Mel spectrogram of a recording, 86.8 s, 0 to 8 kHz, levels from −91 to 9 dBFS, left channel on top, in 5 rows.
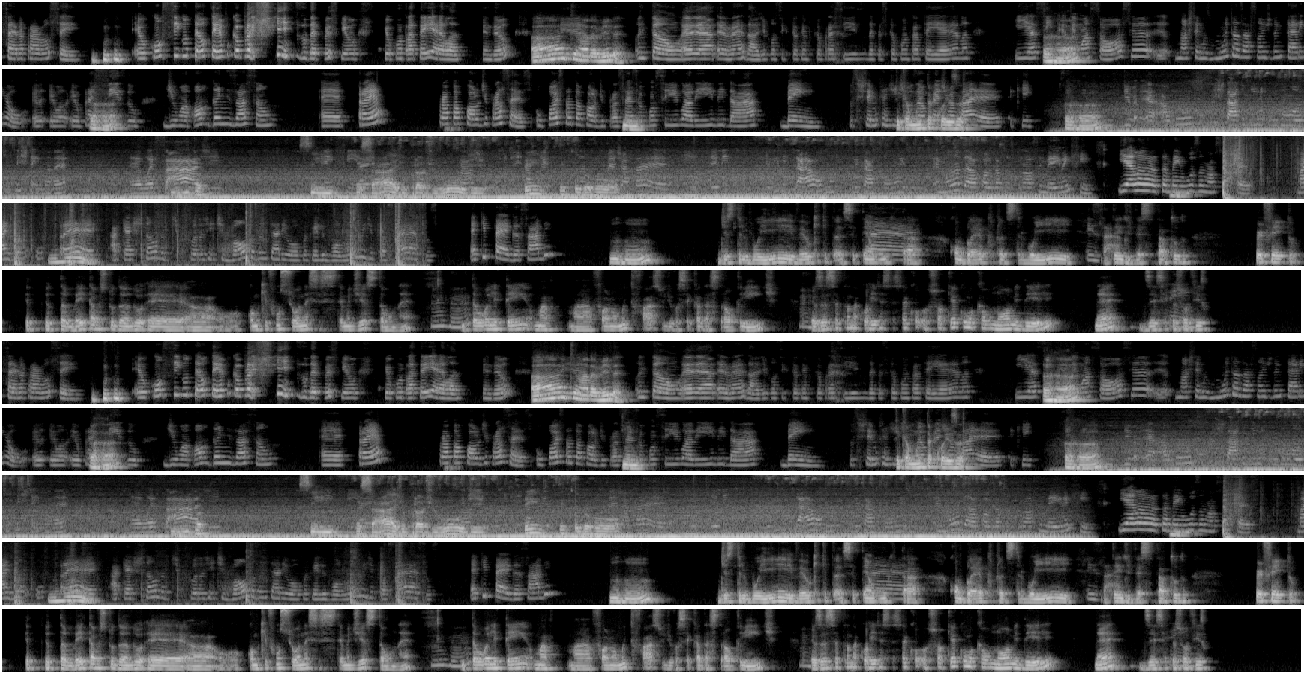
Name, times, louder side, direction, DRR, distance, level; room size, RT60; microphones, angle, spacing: voice 1, 0.1-1.0 1.8-6.1 6.4-6.7 7.4-7.8 8.5-10.2 10.7-10.8 11.0-11.6 12.0-12.9 13.5-19.2 19.5-21.0 21.6-22.4 23.2-27.4 27.7-28.3 28.8-30.7 31.0-31.1 32.0-35.6 36.4-37.6 39.0-39.9 40.8-44.4 44.9-49.2 49.6-51.4 52.0-54.3 54.6-57.6 58.3-59.4 63.6-64.3 66.6-67.0 75.2-75.7 80.1-80.5 85.0-85.4, left 2 dB, 50° left, 1.3 m, -36 dB
voice 2, 7.1-8.4 13.9-14.4 18.5-19.0 25.6-26.0 29.3-30.3 31.5-32.1 37.0-37.5 38.7-41.2 41.7-43.0 50.3-50.6 52.7-53.3 60.2-60.9 61.6-64.3 64.8-66.3 66.9-67.9 68.8-69.4 69.8-74.9 75.6-79.7 80.2-83.5 84.0-84.4 84.6-85.5, right 3 dB, 35° right, 0.5 m, -23 dB
sound 1, 31.6-49.2, right 1 dB, 55° right, 2.5 m, -24 dB
sound 2, 51.0-57.7, left 4 dB, 85° left, 0.6 m, -37 dB
4.9 x 3.7 x 2.5 m
head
